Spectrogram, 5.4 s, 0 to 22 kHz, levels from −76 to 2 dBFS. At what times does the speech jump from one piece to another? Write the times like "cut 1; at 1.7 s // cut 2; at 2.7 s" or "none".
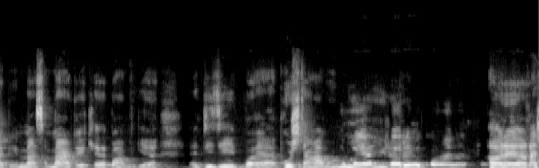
none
